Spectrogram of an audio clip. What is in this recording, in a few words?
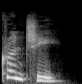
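"crunchy", British English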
